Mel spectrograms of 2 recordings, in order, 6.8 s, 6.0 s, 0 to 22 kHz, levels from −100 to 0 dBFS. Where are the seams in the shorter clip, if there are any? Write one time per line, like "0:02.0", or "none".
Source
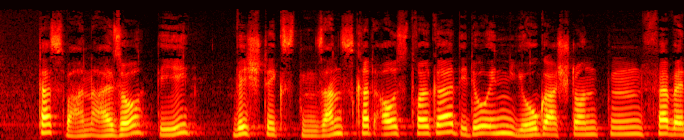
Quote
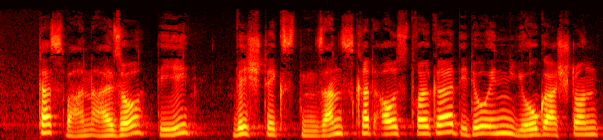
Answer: none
